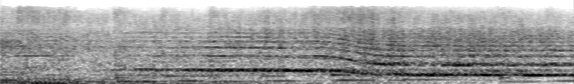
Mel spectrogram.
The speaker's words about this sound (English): That's an actual car or something.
